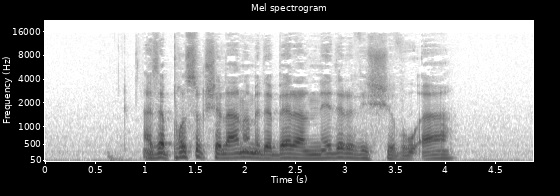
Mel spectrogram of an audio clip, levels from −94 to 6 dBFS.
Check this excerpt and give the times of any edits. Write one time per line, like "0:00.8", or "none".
0:00.9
